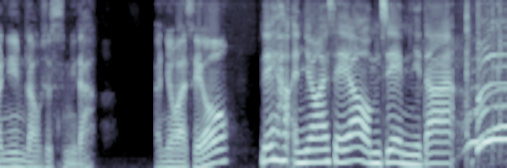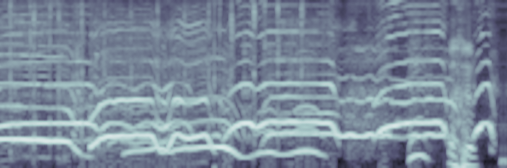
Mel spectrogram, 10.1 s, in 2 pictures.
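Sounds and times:
speech: 0:00.0 - 0:04.7, 0:09.6 - 0:10.1
small audience cheering and whooping: 0:04.6 - 0:10.1
laughter: 0:08.3 - 0:10.1.

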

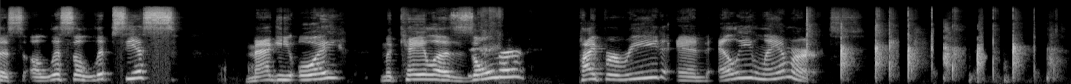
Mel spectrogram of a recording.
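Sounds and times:
speech: 0:00.0 - 0:01.8, 0:02.4 - 0:08.6
small group clapping: 0:08.0 - 0:10.7.

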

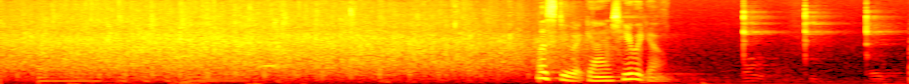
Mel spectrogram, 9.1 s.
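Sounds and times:
audience round of applause: 0:00.0 - 0:06.0
speech: 0:05.4 - 0:06.8.

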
